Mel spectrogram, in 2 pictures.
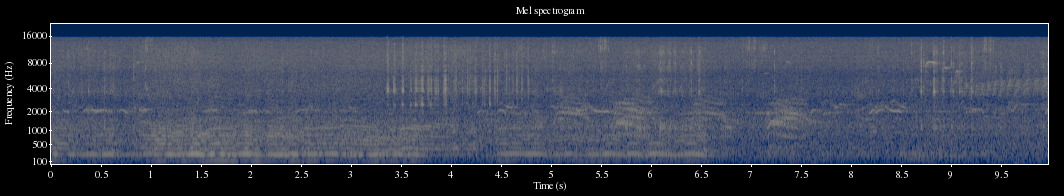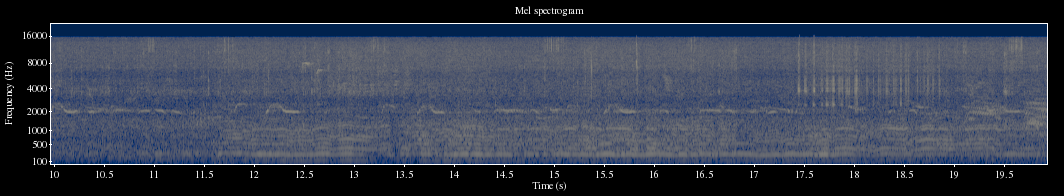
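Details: Hornets watched at close range on 30 June 2020. Overlapping low buzzing hums rise and fall as individuals come and go, easing briefly midway. Quiet bird twitters are heard in the background.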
